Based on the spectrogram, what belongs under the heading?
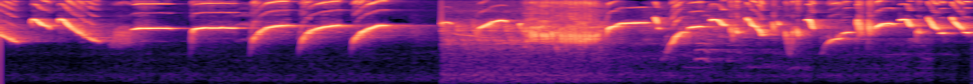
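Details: Canary tutored with blackthroat song, played as a lure to get canaries singing quickly and vigorously; high downslurred whistles repeat in a row, then a brief harsh noisy burst, followed by quick varied chirps.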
